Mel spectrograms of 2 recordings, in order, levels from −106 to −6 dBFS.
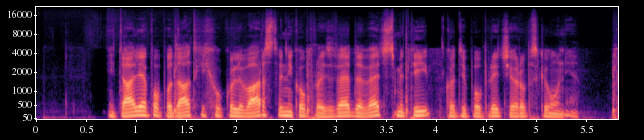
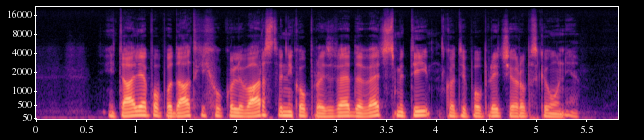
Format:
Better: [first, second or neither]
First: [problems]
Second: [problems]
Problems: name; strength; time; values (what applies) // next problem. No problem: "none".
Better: second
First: noise reduction (neural mask model DeepFilterNet 3)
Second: none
